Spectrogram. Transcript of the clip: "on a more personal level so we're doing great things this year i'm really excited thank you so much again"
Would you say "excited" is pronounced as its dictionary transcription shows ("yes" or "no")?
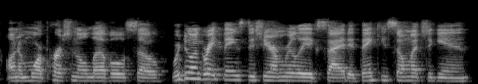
yes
